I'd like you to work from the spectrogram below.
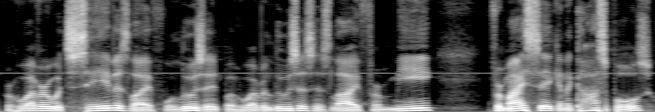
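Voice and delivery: ordinary talk, nothing marked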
